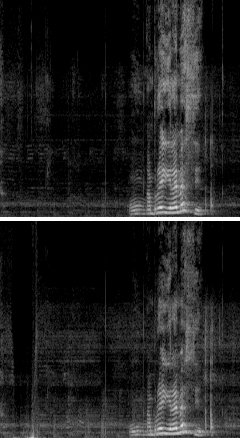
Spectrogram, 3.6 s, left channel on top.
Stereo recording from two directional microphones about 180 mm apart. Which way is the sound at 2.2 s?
10° left (ahead or behind).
